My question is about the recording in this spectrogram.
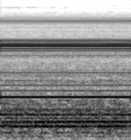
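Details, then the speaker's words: Victor lathe electric drive motor after bearing and seal replacement, running with the pulley fitted. The owner suspected bearing noise, a squeal as the spindle stopped when warm. Now a smooth, even hum with a steady high tone and no vibration or knocking. "All right, that's it running with the pulley on. No vibration issues there whatsoever."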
